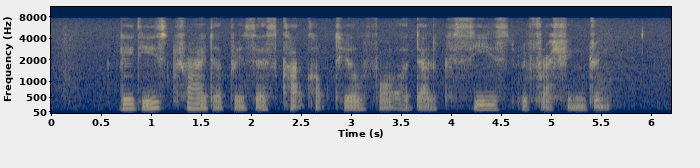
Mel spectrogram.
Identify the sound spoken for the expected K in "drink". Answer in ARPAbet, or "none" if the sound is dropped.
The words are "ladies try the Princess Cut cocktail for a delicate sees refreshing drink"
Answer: K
